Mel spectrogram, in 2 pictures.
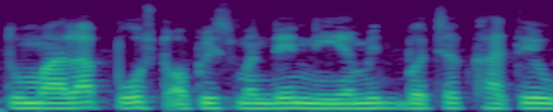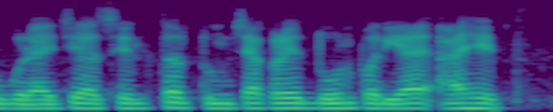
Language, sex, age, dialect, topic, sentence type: Marathi, male, 25-30, Varhadi, banking, statement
